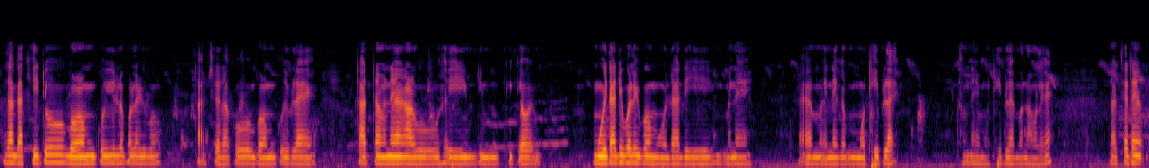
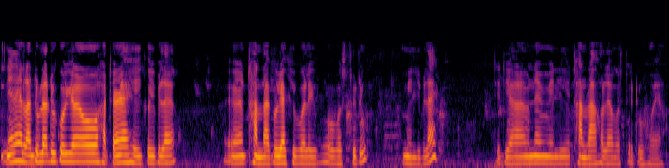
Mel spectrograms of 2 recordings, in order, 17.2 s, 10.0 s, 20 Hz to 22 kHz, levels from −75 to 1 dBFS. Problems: background sounds at intervals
